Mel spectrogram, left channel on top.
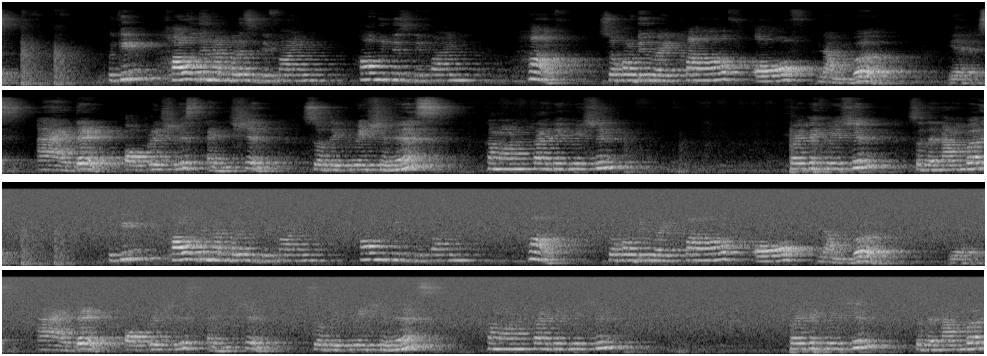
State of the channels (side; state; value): right; noise; hiss, 3 dB below the sound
